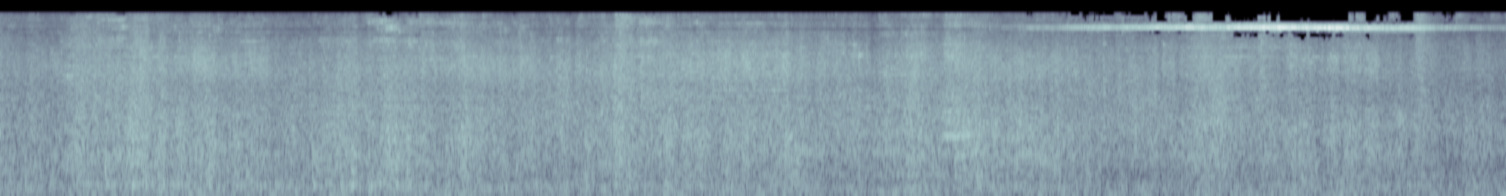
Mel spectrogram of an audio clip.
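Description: Container freight train's flat wagons rolling past close by: a steady rumble of steel wheels on the rails with repeated clacks. A thin high whine rises for a few seconds near the end.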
